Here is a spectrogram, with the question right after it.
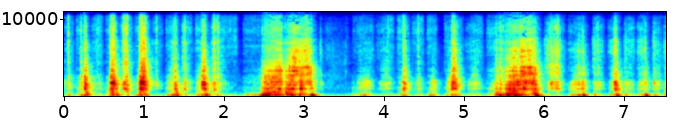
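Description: A wooden stick stylus rapidly scratches a flat, black-coated scratch art card sheet. Quick, dry raspy strokes are broken up by two longer, denser scrapes. They form a bright, papery rubbing texture with little low end.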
